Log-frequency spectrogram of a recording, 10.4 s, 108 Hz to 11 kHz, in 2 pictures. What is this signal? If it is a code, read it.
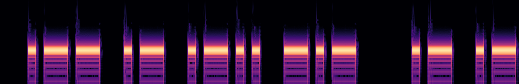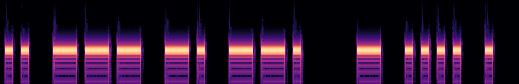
Morse code, heard as a keyed tone, about 15 wpm, 700 Hz. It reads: WALK ALONG THE
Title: Sentences from Top 1000 Words - Review Part 4 - 15wpm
